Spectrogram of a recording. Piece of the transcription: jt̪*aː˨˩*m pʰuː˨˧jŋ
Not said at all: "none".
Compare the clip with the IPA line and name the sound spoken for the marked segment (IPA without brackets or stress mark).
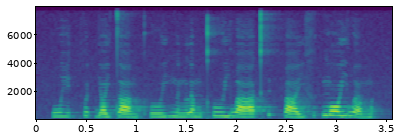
aː˨˩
